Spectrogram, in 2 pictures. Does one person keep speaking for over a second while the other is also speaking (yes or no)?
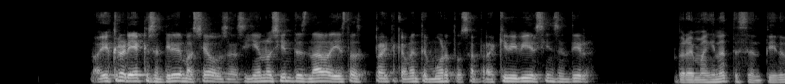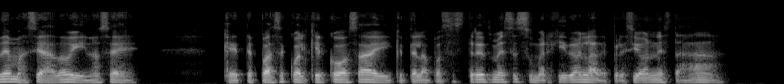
no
